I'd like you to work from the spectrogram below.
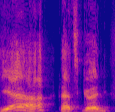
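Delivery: high, loud, mock cheery agreeable tone. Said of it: "I said".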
